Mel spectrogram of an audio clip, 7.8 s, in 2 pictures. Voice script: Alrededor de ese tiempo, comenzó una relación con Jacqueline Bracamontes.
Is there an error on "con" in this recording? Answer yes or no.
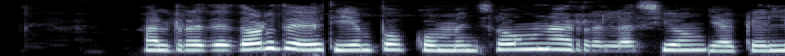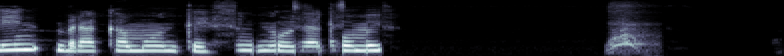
yes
